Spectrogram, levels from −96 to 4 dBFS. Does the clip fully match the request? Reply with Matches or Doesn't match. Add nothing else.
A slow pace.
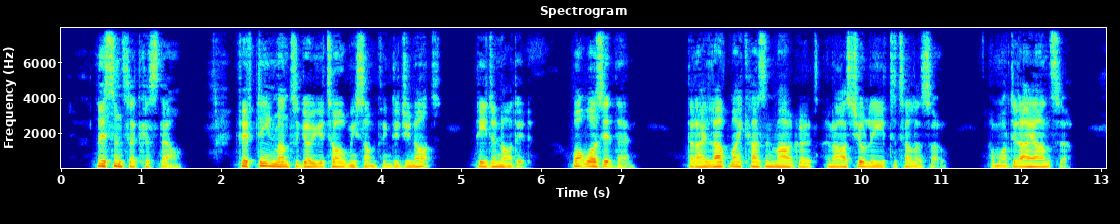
Doesn't match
